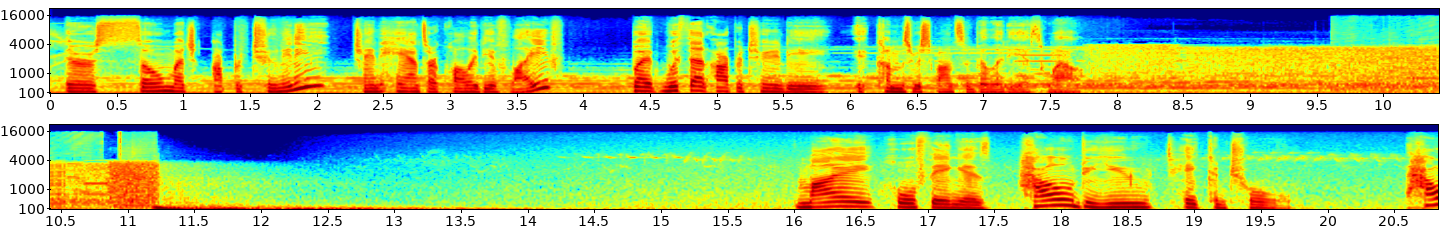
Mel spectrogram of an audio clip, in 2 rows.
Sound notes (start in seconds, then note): 7.5 static crackling; 12.9 birds chirping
